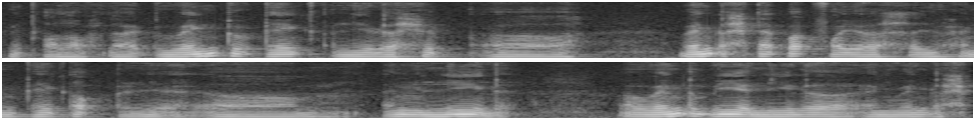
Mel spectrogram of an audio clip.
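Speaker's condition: Cleft palate and lip; misaligned jaws

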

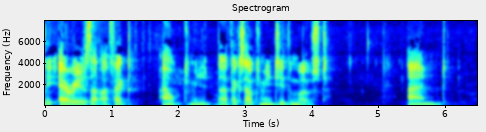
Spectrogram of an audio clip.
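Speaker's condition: Cerebral palsy; cerebral palsy since birth

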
